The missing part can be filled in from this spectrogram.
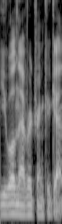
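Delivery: ordinary delivery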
